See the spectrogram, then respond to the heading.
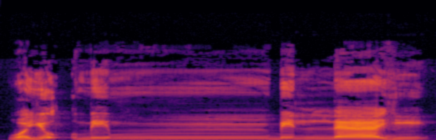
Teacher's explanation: باللہ میں لام کو باریک کر کے پڑھیں گے · اور یہاں پہ واو کے اوپر حمزہ ہے، اس وجہ سے یہاں پہ جھٹکا ہوگا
